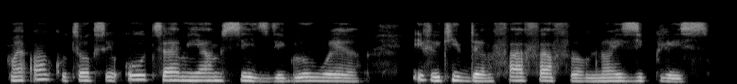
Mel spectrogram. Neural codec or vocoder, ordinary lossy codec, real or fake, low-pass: codec, 24 kHz, 3 kbps, HILCodec; none; fake; 7.2 kHz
